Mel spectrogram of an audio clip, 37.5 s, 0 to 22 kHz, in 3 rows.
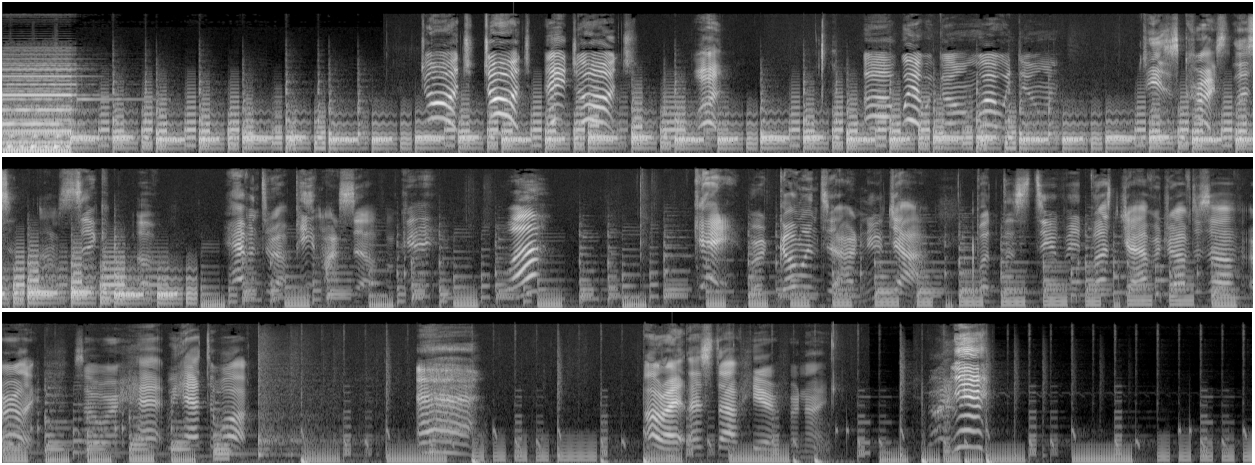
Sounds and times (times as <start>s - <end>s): Music: 0.0s - 37.5s
Speech: 4.2s - 7.2s, 8.6s - 10.6s, 11.4s - 14.1s, 14.8s - 16.8s, 17.6s - 18.0s, 19.5s - 27.5s, 29.2s - 29.8s, 31.4s - 33.4s, 34.3s - 34.9s.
